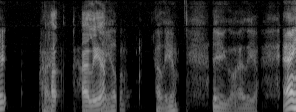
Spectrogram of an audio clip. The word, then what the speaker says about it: Hialeah: Hialeah.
